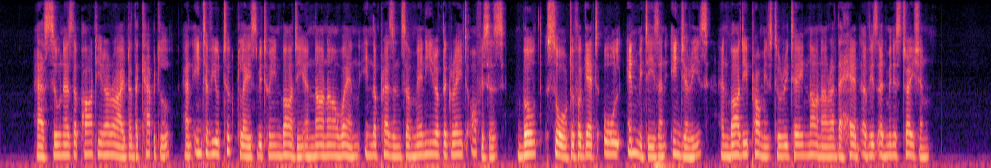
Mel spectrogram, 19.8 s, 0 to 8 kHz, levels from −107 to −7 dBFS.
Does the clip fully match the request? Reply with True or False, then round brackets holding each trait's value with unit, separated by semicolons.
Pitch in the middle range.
True (150 Hz)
